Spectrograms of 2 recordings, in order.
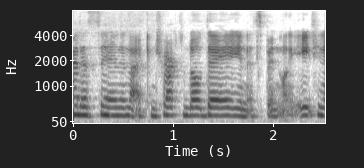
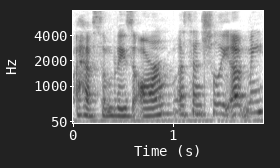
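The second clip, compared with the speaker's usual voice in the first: ordinary talk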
